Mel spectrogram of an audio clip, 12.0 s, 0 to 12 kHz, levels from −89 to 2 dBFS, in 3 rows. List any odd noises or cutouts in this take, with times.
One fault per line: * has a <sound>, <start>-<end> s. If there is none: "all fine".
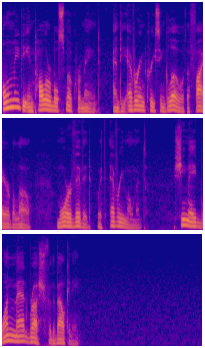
all fine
